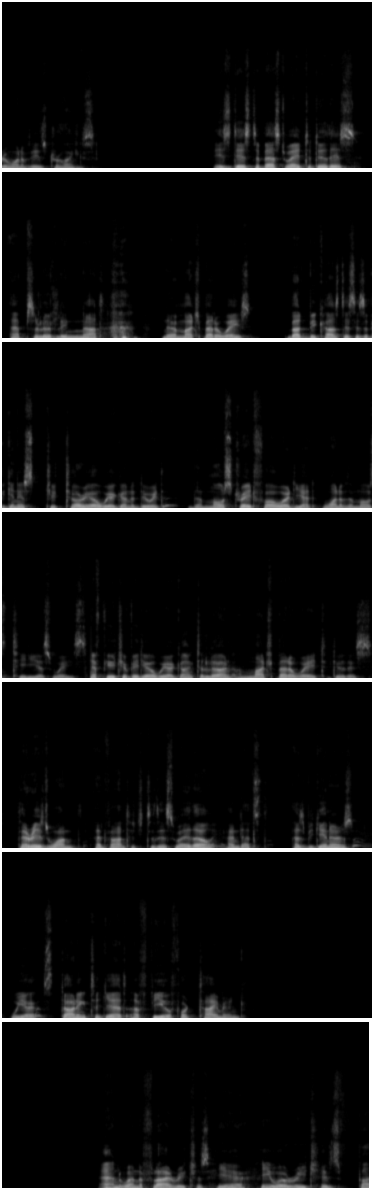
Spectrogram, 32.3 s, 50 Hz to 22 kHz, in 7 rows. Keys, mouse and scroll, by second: 0.5 Up, 1.0 Down, 3.3 click, 5.0-7.8 drag, 8.8 click, 9.0 click, 9.3 click, 9.9 scroll down 2, 10.1 click, 10.4 click, 10.6 click, 11.2 Down, 11.4 click, 11.7 click, 12.3 Down, 12.6 click, 12.8 click, 13.4 Down, 13.6 click, 13.9 click, 14.3 Down, 14.6 Down, 14.9 click, 15.2 click, 15.9 Down, 16.2 click, 16.5 click, 16.9 Down, 17.3 Down, 17.5 click, 17.8 click, 18.2 click, 18.4 click, 18.7 click, 19.1 click, 19.3 click, 19.6 click, 20.1 click, 20.3 click, 20.7 click, 21.2 click, 21.4 click, 21.7 click, 22.1 click, 22.3 click, 22.6 click, 23.0 click, 23.3 click, 23.6 click, 24.3 click, 24.8 click, 25.0 click, 25.2 click, 25.6 click, 25.8 click, 26.0 click, 26.9 click, 27.1 click, 27.5-29.2 drag.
